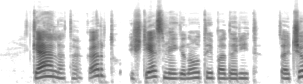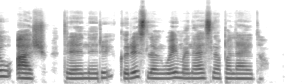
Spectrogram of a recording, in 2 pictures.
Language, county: Lithuanian, Kaunas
